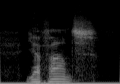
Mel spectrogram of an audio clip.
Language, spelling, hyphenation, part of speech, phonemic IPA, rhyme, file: Dutch, Javaans, Ja‧vaans, adjective / proper noun, /jaːˈvaːns/, -aːns, Nl-Javaans.ogg
- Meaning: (adjective) 1. Javan, in, from or relating to Java, the most populous island of Indonesia 2. Javan, in, from or relating to the Javanese people; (proper noun) the Javanese language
